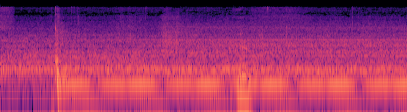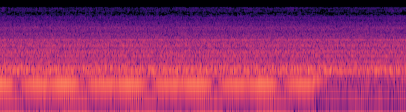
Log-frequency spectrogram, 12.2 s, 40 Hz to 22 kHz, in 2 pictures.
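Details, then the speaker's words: Stepper-driven X axis of a G0704 mill CNC conversion with stock lead screws: short even hum bursts about once a second and a dull thud on reversal as about nine thousandths of backlash is taken up. "you hear that thud that's the backlash that's nine thousandths of backlash yep becomes a big thud"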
